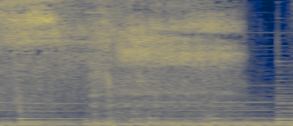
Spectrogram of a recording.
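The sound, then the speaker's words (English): A person mimics snakes with a loud, sustained hiss, a buzzing voiced rattle running underneath. It lasts over a second and a half, then cuts off with a brief extra hiss. “I go at a slightly different frequency, and I summon snakes to show up, and so they go...”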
